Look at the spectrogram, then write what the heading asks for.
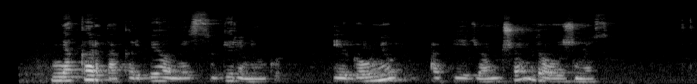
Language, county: Lithuanian, Marijampolė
